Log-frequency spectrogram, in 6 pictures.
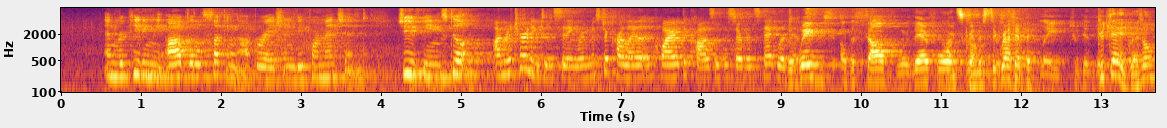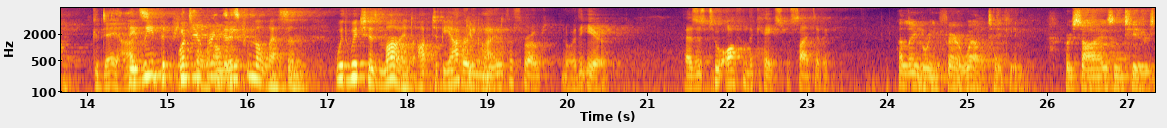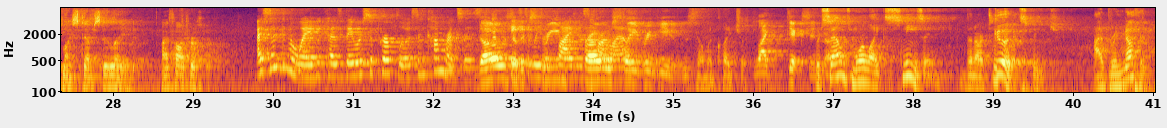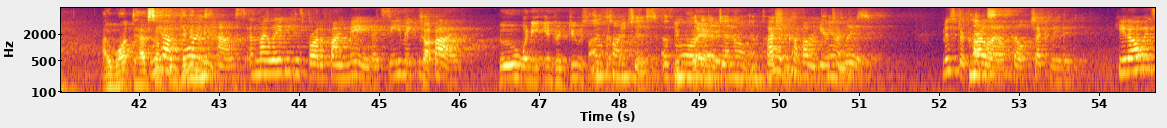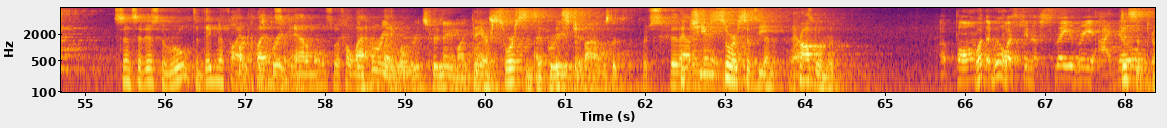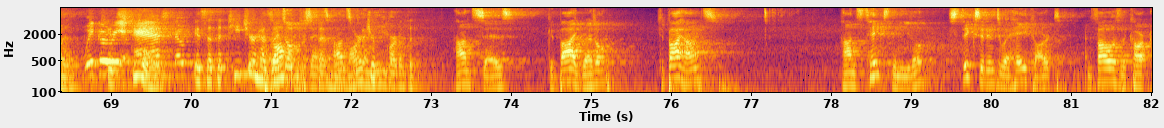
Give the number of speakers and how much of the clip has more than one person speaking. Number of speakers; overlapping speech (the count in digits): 7, about 35%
